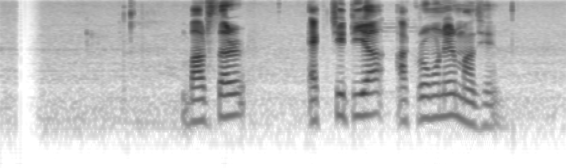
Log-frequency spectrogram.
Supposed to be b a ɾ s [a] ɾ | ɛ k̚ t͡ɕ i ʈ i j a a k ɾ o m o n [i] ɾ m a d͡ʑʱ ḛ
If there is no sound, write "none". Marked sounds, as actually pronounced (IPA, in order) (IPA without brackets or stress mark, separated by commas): a, e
